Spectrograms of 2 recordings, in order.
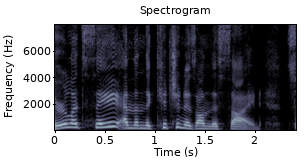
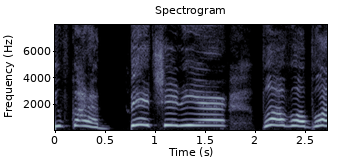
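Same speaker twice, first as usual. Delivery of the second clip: put-on scream, higher pitched; 11 semitones higher, 4 dB louder than usual. Retelling how an intruder burst in, imitating someone screaming. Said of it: "like, screaming".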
